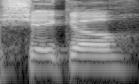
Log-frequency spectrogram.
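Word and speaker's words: Shaco: Just to start, I'm glad you say Shako. I think Shako is the right way to say it. Jack, we're talking never been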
